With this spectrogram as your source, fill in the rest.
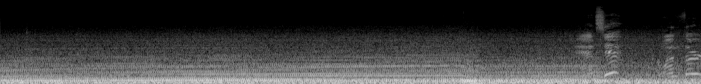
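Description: Loud, sustained roar of a 2019 Dodge Scat Pack 6.4 V8 pulling hard toward 130 mph, the engine note climbing steadily with a brief shift dip partway through, and someone speaking briefly over it near the end.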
